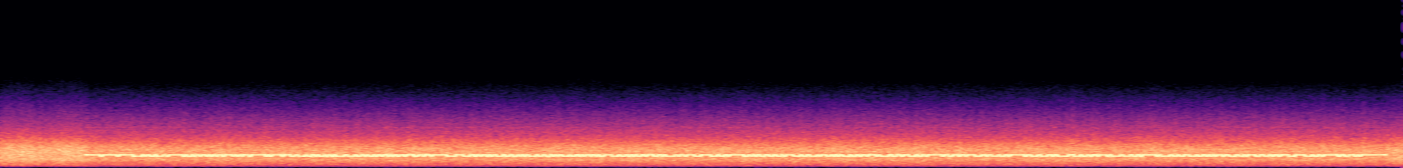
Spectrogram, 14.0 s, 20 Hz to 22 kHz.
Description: RTTY (45.45 baud, 170 Hz shift), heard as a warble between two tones, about 1700 Hz centre, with radio static. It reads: DJ6XU DE DJ0ONJ R R FB SUE. RIG HR 30 W, ANT 3 EL YAGI. WX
